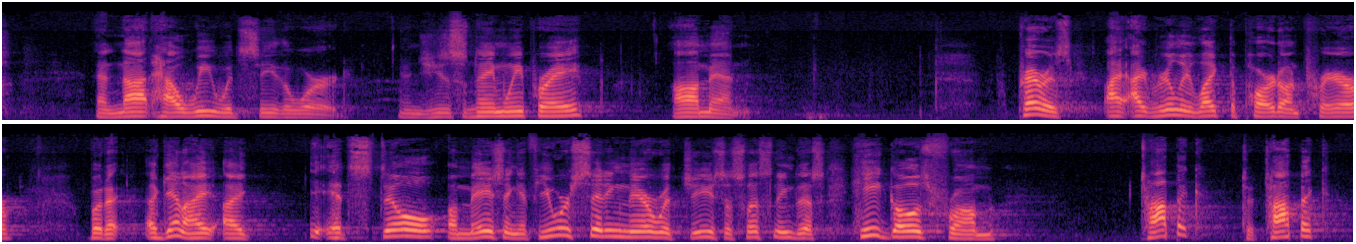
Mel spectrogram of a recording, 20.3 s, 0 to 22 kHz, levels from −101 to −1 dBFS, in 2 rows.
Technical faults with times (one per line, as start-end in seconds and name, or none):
12.88-12.92 short concealed packet loss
